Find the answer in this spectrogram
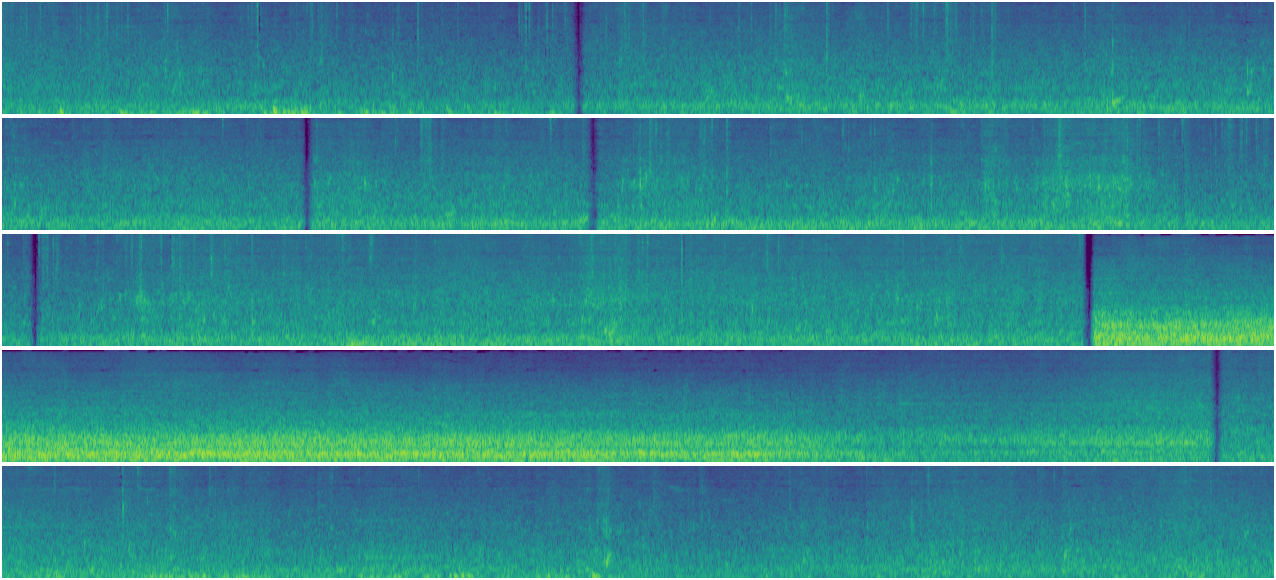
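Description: Steady rush of a fast-flowing river with wind on the microphone. Plastic bag rustling in the first couple of seconds. A much louder, deeper stretch of rushing noise starts abruptly past the middle and fades out a few seconds later.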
